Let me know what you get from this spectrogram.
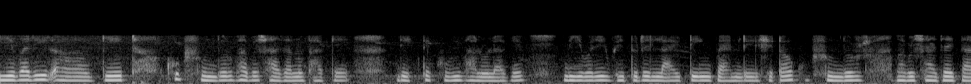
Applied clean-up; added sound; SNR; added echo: none; none; none; none.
